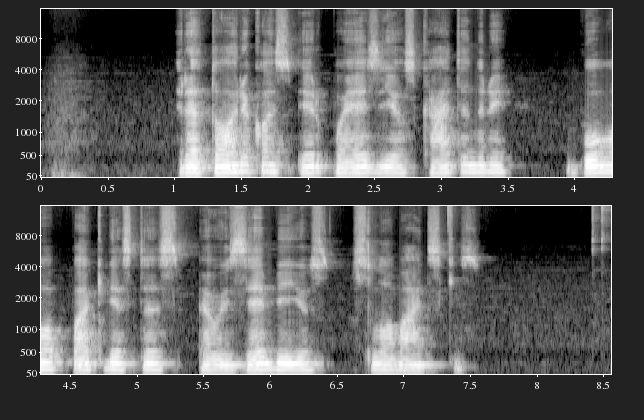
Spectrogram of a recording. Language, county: Lithuanian, Vilnius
